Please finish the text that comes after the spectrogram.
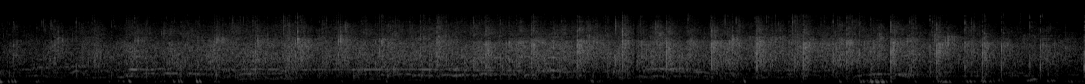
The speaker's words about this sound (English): Clap your hands and give him real praise.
